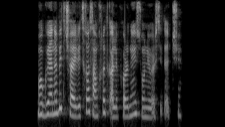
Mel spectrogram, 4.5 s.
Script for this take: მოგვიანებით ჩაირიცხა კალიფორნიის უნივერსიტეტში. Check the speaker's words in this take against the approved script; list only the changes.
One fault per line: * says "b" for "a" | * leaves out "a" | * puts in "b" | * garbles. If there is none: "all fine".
* puts in "სამხრეთ"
